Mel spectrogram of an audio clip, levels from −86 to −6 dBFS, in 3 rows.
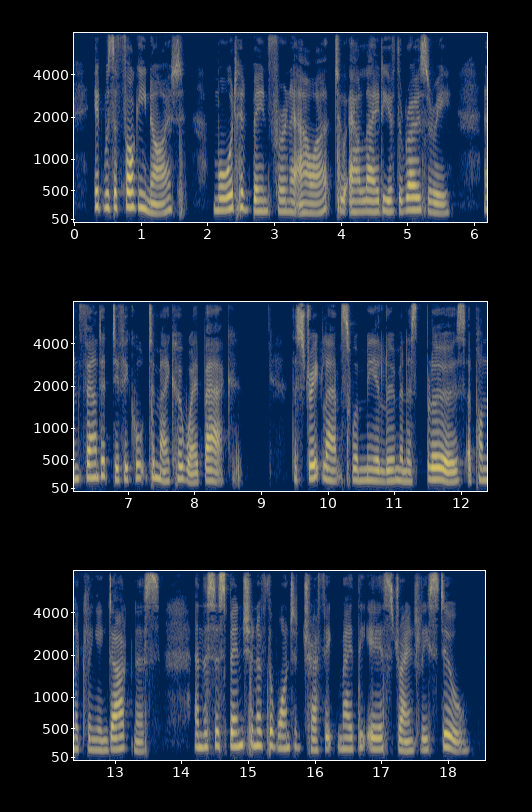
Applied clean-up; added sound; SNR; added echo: none; none; none; none.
